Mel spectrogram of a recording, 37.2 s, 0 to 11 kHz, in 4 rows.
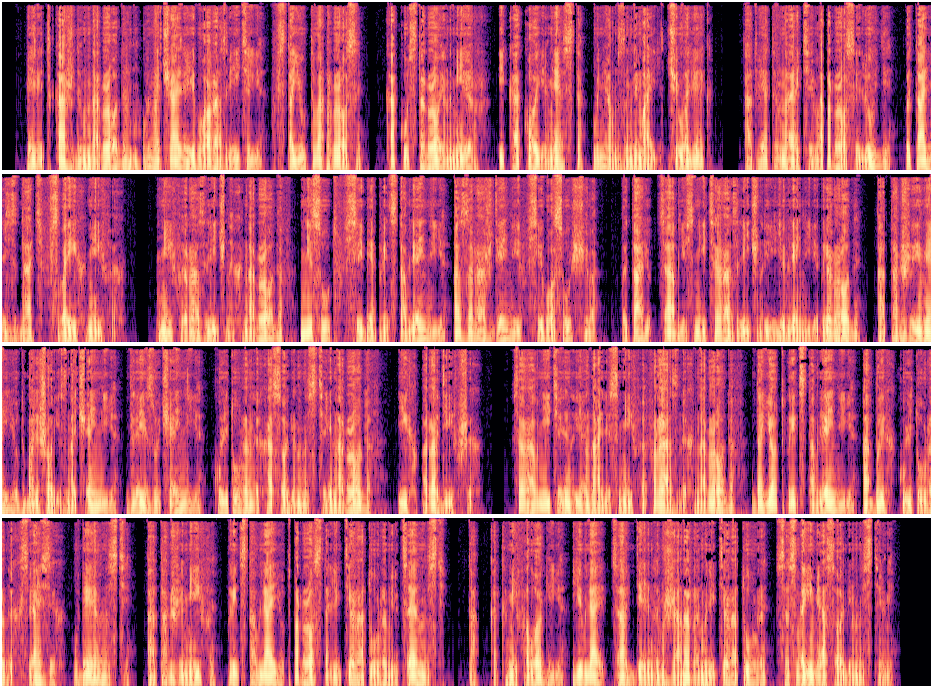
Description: Elan Tempo Multimedia - один из лучших русскоязычных синтезаторов для чтения книг и их записи в аудиофайл. Использует знаменитый мужской голос "Nicolai 16KHZ". Работает на базе как SAPI4, так и SAPI5/SAPI5.1. Обладает выразительным голосом с возможностями интонационного чтения, интонация определяется автоматически: на основе уникальной системы анализа текста. Однако он не лишён некоторых минусов, например, его речь обладает лёгкой картавостью.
